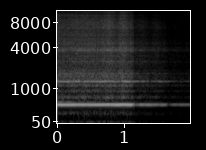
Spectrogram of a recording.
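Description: Film-score music ending on one long held note, which cuts off about a second in and leaves a faint ring fading away.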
